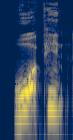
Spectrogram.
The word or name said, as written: rorpind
